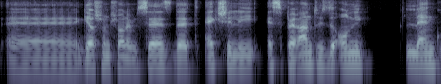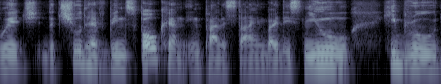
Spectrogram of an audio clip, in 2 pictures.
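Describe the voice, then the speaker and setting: A man with a fairly low voice moderates a live panel conversation. He speaks in a thoughtful, searching way and often goes back over words as he builds a question. His delivery moves forward at an unhurried pace. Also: darkish tone. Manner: thoughtful, searching, repeats phrases.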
